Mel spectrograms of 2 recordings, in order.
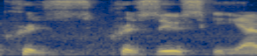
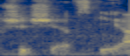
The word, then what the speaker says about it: Krzyzewski: Colquitt County quarterback Stephen Krzyzewski, I believe is I'm saying it correctly. It's like Mike Krzyzewski. I don't know. It's Polish.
